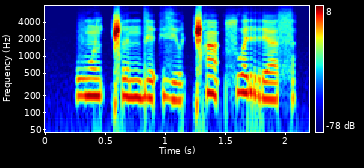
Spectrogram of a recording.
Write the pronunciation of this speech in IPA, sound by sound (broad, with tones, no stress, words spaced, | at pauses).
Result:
võ˧lʲǁɘ˧ nde˧˩˧ʔzʲo˩˧ǁʰã˥˨ʔsʷa˥ rʲa˧s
